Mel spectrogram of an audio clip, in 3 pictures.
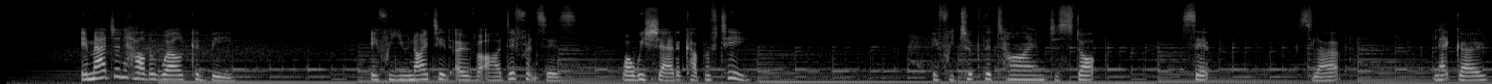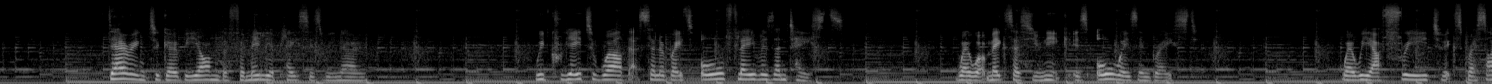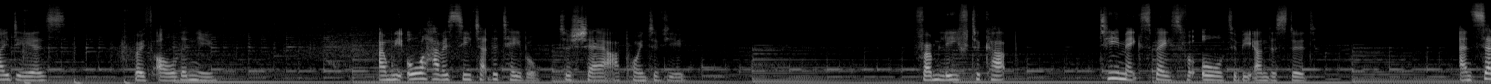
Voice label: Tea Brand English with music; T2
